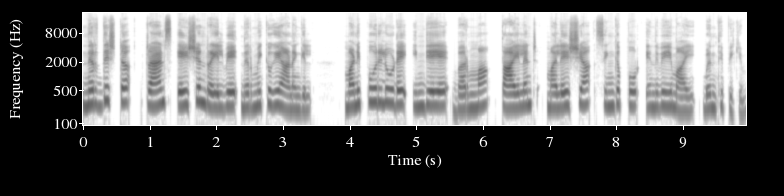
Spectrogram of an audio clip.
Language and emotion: Malayalam, neutral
